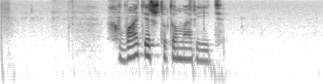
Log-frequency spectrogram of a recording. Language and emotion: Russian, neutral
